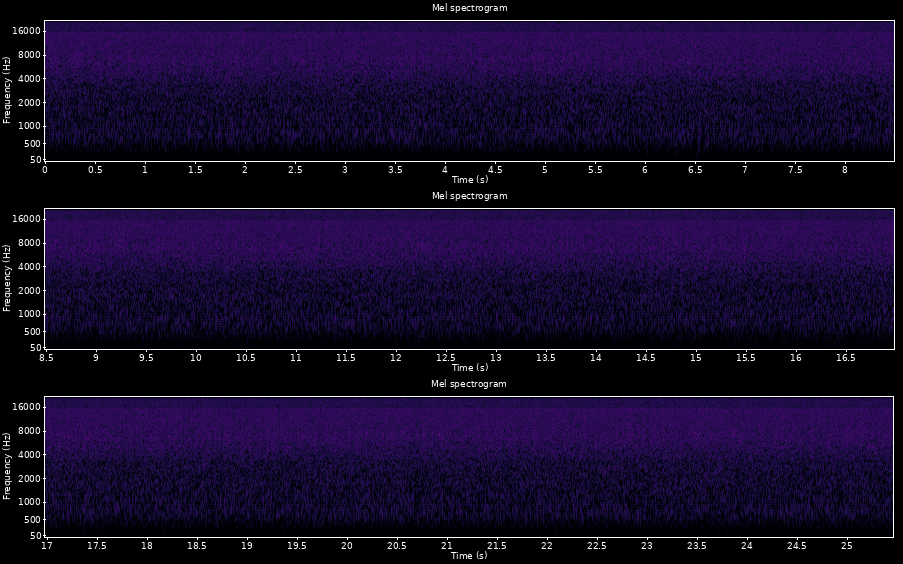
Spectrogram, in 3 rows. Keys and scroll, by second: 23.0 w.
